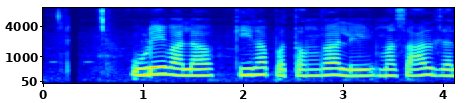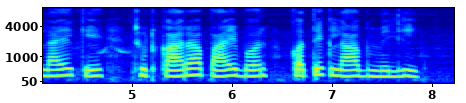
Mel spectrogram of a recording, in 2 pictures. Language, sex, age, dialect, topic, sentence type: Chhattisgarhi, female, 18-24, Northern/Bhandar, agriculture, question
